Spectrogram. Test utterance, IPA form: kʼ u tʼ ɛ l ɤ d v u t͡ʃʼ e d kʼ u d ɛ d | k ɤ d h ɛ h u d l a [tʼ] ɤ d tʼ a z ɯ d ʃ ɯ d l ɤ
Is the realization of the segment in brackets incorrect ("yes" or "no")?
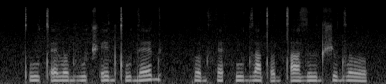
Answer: no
